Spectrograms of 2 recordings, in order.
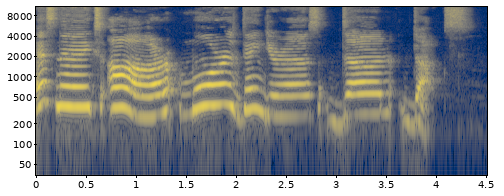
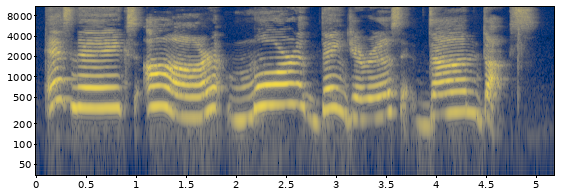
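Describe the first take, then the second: First: Slowly, leaning on more; slow model repeat. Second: Slowly, each word spelled out for the class; slow model sentence. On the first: Teacher repeating for students, stressing more. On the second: Teacher to students, modelling slowly and clearly. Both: Shown as a demonstration. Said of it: "Listen that again".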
